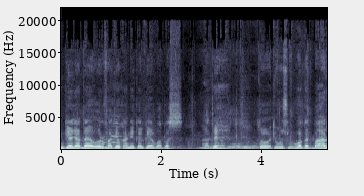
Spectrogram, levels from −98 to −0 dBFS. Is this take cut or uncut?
cut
